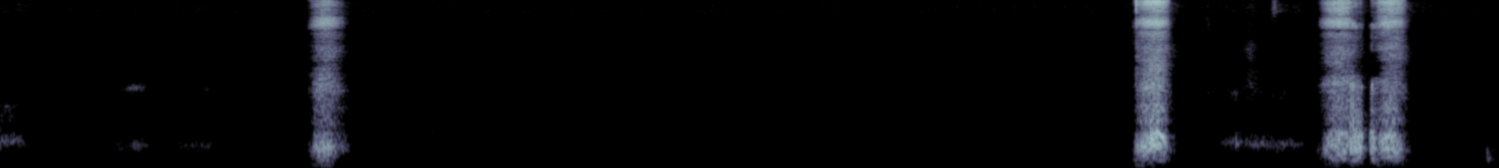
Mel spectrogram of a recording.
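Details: Female with allergies, congested and a runny nose, at the end of a sneezing fit: three sharp sneezes, the last two close together, with quiet breathing between.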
